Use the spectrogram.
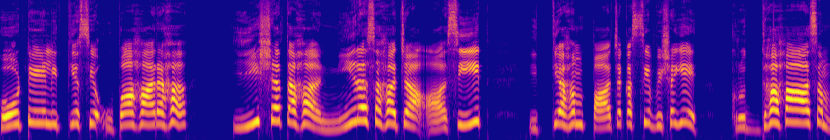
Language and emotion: Sanskrit, angry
